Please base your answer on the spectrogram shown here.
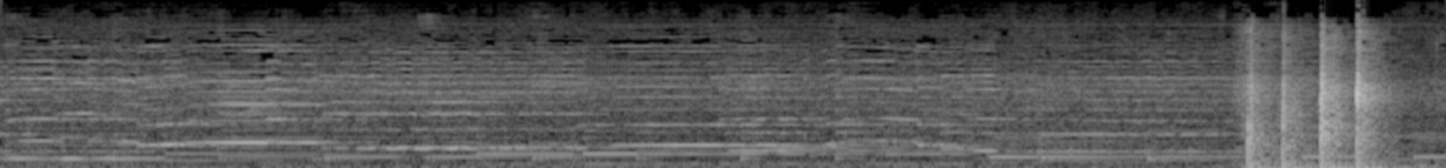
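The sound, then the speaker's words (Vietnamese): A few light knocks on an office door come near the end, quick sharp taps over a steady, tonal background that runs through the whole clip. “Hồng Ân gõ nhẹ cửa văn phòng của Đình Tuấn”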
